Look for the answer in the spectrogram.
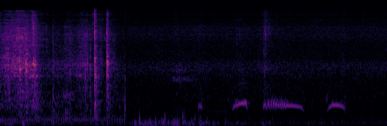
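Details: Wild spotted dove singing in the three-coo style: after a burst of mechanical clicking, two short low coos are followed by a longer drawn-out coo and a final short coo, all at an even low pitch.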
